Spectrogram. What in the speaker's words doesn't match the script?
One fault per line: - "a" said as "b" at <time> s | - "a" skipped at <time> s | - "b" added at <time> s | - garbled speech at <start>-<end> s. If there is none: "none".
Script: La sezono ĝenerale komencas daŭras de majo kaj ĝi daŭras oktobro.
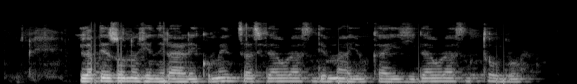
none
